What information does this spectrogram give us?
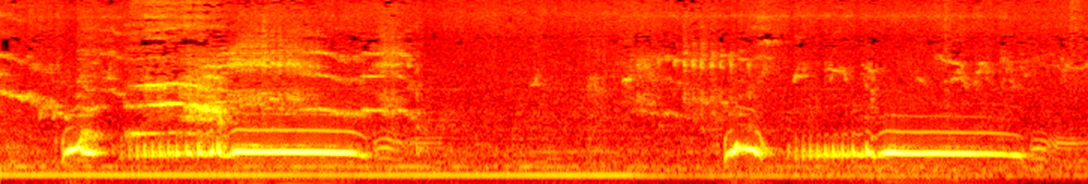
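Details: Male spotted dove repeating its long song twice: a sharp rising note, a rapid rattle, then a sustained falling coo. Background bird twitters and a low hum are present.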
